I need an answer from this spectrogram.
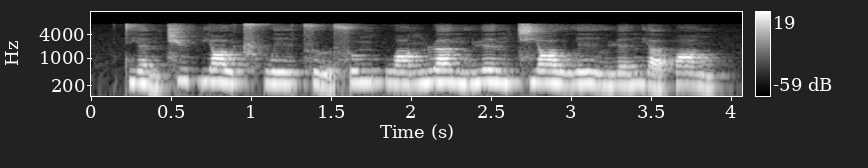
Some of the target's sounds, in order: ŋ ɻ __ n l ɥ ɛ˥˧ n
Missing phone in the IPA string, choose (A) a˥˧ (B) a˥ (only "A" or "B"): A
